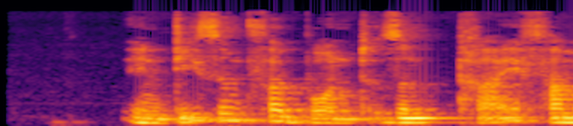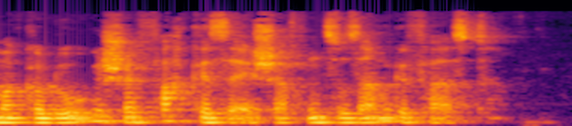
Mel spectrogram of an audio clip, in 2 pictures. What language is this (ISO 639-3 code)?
deu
